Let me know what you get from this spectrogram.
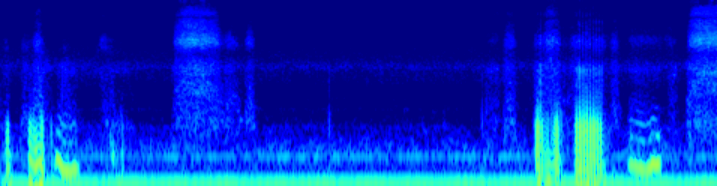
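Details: A pet pug sleeping snores in short snorting rumbles and breathy wheezes over a steady low hum.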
